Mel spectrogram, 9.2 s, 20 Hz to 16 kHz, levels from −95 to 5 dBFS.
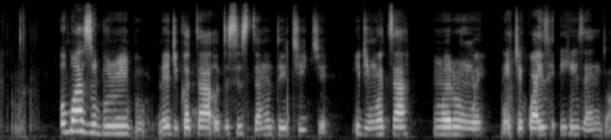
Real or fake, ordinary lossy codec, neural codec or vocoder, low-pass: fake; none; codec, 44.1 kHz, 2.6 kbps, SNAC; 14.4 kHz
